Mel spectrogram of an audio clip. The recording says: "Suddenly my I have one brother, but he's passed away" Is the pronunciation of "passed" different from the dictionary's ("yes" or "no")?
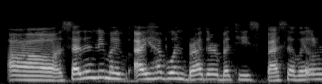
yes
